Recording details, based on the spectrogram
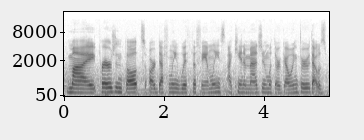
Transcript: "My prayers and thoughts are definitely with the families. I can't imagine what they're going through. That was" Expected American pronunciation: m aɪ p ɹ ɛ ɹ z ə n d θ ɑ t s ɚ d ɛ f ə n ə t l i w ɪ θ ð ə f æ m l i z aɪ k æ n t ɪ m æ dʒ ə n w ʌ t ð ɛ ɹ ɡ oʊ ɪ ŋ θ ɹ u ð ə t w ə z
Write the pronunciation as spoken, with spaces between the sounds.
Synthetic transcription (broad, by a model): m aɪ p ɹ ɛ ɹ z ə n θ ɑ t s ɚ d ɛ f ə n ə t l i w ɪ ð ə f æ m l i z aɪ k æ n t ɪ m æ dʒ ə n w ʌ t ð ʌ ɹ ɡ oʊ ɪ ŋ θ ɹ u ð ə t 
